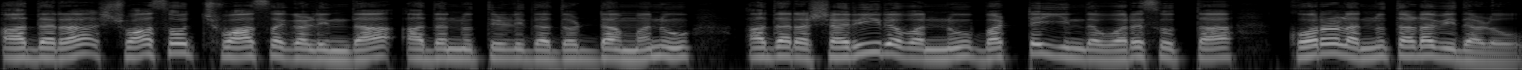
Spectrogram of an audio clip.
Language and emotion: Kannada, neutral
